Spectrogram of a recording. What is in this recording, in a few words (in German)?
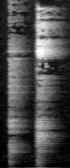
Taschenlampe Klick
